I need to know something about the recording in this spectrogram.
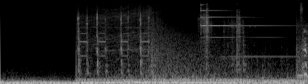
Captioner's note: beeping; cash register dings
